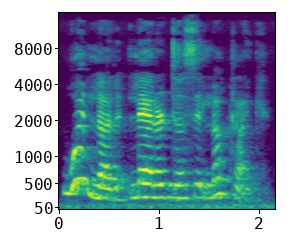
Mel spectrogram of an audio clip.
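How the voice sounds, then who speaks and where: A woman voicing a kindly, earnest storekeeper man in a storybook, explaining gently and solemnly. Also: on the high side, animated, unhurried. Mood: gentle teaching. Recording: roomy echo, distant microphone.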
